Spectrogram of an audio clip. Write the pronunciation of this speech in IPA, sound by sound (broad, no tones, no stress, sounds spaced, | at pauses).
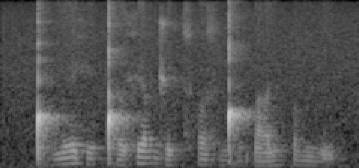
ǃʼ i̤ m e xʲ ø ǃʰ ə xʲ a l d͡ʒ ø lʲ t͡sʰ ʌ z ə̤ ŋ͡ǃ ə̤ l k͡p a lʲ a̤ p ə m i w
